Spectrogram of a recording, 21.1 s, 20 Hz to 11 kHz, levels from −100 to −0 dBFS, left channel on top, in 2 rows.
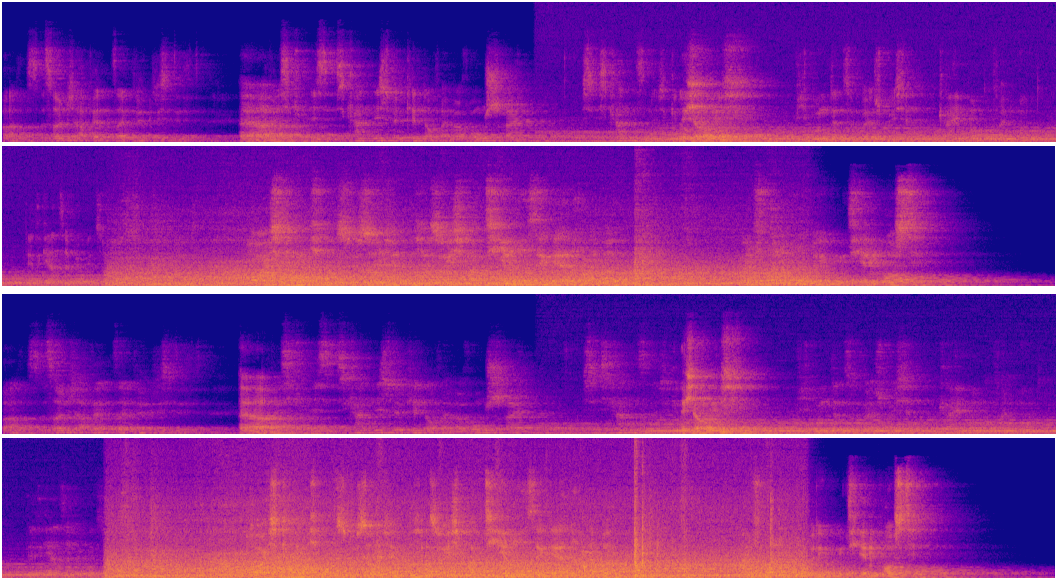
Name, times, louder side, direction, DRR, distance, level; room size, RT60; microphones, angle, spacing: voice 1, 0.0-2.2 2.6-7.4 7.9-9.1 9.4-12.5, left 1 dB, 70° left, -2 dB, 1.2 m, -46 dB
sound 1, 5.3-16.8, left 1 dB, 35° left, 0.5 m, -48 dB
sound 2, 6.4-13.7, right 1 dB, 40° right, 0.8 m, -43 dB
voice 2, 6.8-7.4 13.0-17.5 17.9-19.7, right 2 dB, 65° right, -1 dB, 1.1 m, -33 dB
sound 3, 11.6-18.6, right 4 dB, 80° right, 0.4 m, -30 dB
7.4 x 4.0 x 3.5 m, 2.8 s
head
